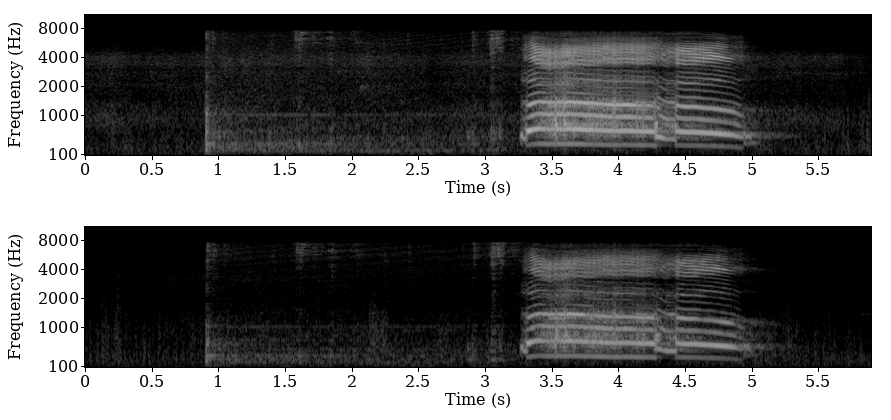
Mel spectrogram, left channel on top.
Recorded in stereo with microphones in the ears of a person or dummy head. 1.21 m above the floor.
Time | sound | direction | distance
0.9 | keys jangling | 45° left (ahead or behind) | 1.1 m
3.3 | a scream | 20° left (ahead or behind) | 1.0 m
